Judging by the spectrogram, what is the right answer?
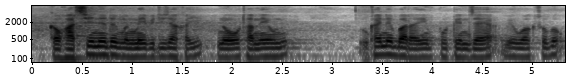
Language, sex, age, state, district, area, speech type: Bodo, male, 30-45, Assam, Kokrajhar, rural, spontaneous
